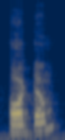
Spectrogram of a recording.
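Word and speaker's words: autumn: बोलना है एन का प्रोनंसिएशन नहीं देना है ऑटम कॉलम कंडेम डम हैम इस तरीके से देखिए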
